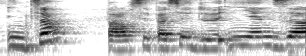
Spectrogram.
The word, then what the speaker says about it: Ihintza: Ihinza, qui se prononce Inza.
